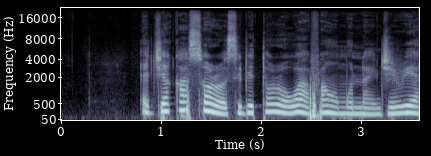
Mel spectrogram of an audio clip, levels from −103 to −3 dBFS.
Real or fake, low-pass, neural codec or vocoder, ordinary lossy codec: fake; 19.8 kHz; vocoder, 48 kHz, 128 mel bands, Vocos; none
